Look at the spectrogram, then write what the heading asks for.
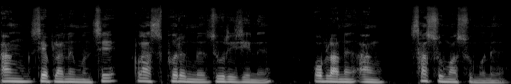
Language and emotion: Bodo, fearful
